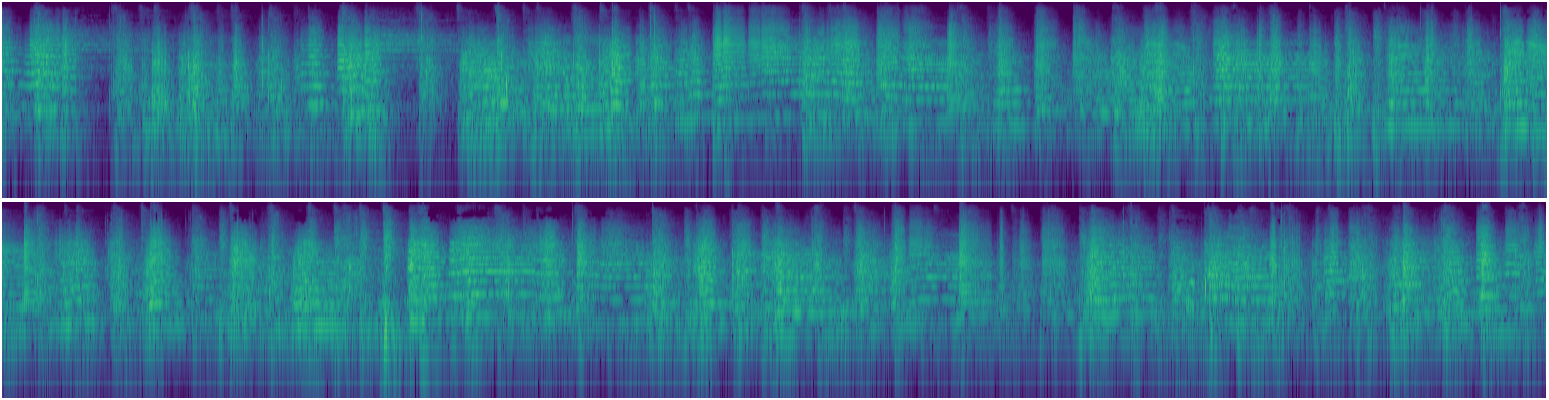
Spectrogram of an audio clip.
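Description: A school jazz big band playing: saxophones, trumpets and trombones carry the tune over electric guitar, upright bass and a drum kit keeping a steady beat.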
